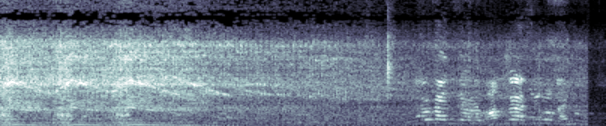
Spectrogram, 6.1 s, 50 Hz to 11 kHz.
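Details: 2019 Bajaj Pulsar 150 UG5 after repair of CDI-related RPM problem: engine catches and revs up and down smoothly, cleanly, without misfire or rattle; bike now runs properly.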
